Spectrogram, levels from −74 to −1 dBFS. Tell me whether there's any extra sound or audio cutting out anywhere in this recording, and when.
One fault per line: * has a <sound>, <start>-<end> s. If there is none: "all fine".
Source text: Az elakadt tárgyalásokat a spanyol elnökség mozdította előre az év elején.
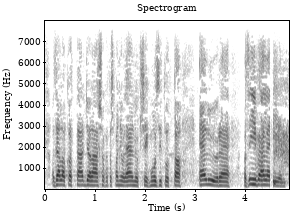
* has a dropout, 4.5-4.6 s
